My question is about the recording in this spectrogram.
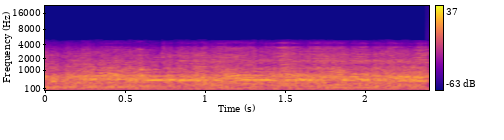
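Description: Loud, steady din of a rock concert crowd, with amplified music and voices blending together.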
